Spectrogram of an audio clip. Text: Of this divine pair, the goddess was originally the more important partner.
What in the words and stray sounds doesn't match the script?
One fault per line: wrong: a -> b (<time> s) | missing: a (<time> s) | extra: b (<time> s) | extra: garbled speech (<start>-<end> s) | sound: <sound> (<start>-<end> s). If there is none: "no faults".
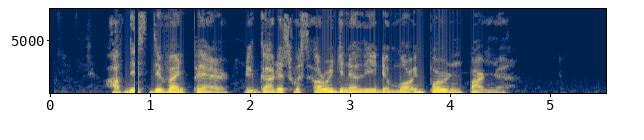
sound: dropout (0.8-0.9 s)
